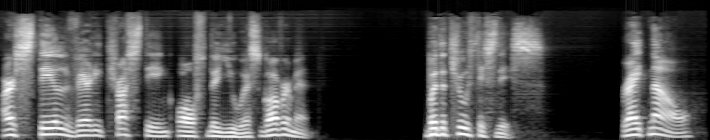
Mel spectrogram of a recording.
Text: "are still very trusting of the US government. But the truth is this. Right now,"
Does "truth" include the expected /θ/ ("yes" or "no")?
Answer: yes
